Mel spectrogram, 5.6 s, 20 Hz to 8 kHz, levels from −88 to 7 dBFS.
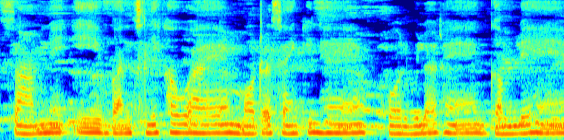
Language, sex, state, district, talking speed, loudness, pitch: Hindi, female, Punjab, Pathankot, 85 wpm, -14 LUFS, 165 Hz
